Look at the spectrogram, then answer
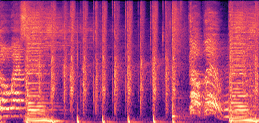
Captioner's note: rhythmic clapping; upbeat music; rhythmic clapping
